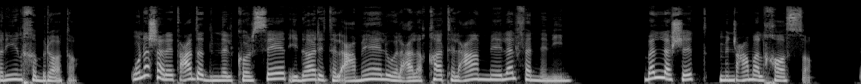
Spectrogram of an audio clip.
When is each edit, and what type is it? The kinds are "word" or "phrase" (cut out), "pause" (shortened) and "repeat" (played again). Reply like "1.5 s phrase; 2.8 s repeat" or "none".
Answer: 2.9 s word; 6.4 s word; 7.3 s word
